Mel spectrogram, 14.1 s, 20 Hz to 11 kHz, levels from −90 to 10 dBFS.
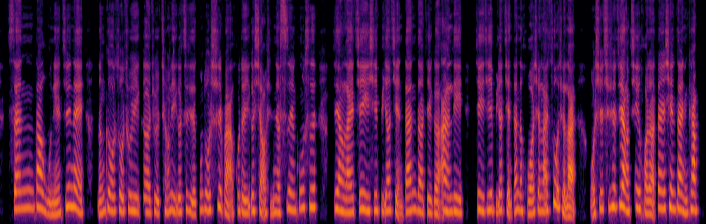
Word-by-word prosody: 3 260 +1 -1
到 270 -2 +4
5 180 -6 -2
年 175 +3 0
之 285 +5 +1
内 225 -9 +2 0.2
能 185 +3 -3
够 225 -2 -1
做 220 -2 -1
出 230 +1 -3
一 215 -2 0
个 205 -1 -2
就 205 +2 -5
是 180 - 0
成 210 +4 -4
立 220 - -1
一 - - -5
个 210 - -1
自 215 +3 -6
己 215 - -2
的 170 -1 +1
工 235 +4 -7
作 235 -2 -1
室 260 +3 -1
吧， - - 0
或 225 - -6
者 210 - 0
一 190 - +1
个 225 - 0
小 225 -3 0
型 195 +1 -5
的 195 -1 +1
私 210 +6 -5
人 230 -1 -1
公 260 +2 -2
司， 275 0 0 0.3
这 250 - -4
样 225 -3 +4
来 200 0 +2
接 245 +4 0
一 220 - +2
些 230 +1 -2
比 225 -1 -6
较 225 - +1
简 230 - -3
单 220 +3 +1
的 215 -3 0
这 205 -2 -2
个 180 -2 +1
案 215 0 +2
例， 205 -3 -1 0.2
接 245 -1 -1
一 220 - +1
些 230 +2 0
比 230 - -6
较 - - +2
简 235 - -1
单 225 +3 -1
的 225 - +1
活 185 -5 0
儿 - - +2
先 220 +2 -2
来 225 - +1
做 275 +5 +1
起 - - -1
来， - - +5 0.3
我 180 - -1
是 250 +7 -2
其 265 +1 -6
实 285 0 +4
这 300 +2 0
样 270 -6 +7
计 260 +4 -1
划 210 -6 0
的。 180 -1 +2
但 265 -1 +2
是 250 - +3
现 260 -2 +2
在 245 -2 +4
你 190 - 0
看 230 +2 +3
225 Hz, 335 characters per minute, -23 LUFS, 205-250 Hz, 0.3 s, 样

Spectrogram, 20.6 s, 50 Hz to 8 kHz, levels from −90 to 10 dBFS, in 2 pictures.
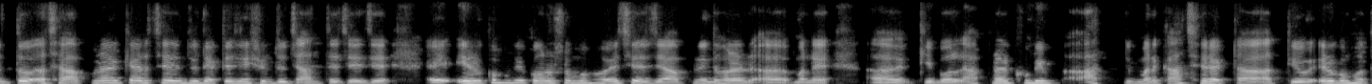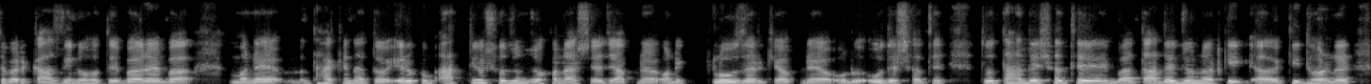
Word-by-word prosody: তো - - +9
আচ্ছা 175 0 -2
আপনার 215 +2 -2
কাছে 210 0 +1 0.2
যদি 180 0 0
আর 175 - +3
একটা 180 - +1
জিনিস 175 0 -2
একটু 160 -3 -1
জানতে 150 +3 -3
চাই 130 0 0
যে, 135 - +2 0.4
অ্যা 465 - +5 0.2
এরকম 205 +4 +4
কি 215 - +2
কোন 200 -1 +2
সময় 200 -2 -1
হয়েছে 185 +4 +2
যে 150 - +1
আপনি 160 0 -7
ধরেন 155 0 +2 0.2
আ - - +2 0.2
মানে 140 - -1 0.4
আ - - +2 0.3
কি 145 - -1
বলে? 130 0 +2
আপনার 190 +3 0
খুবই 195 0 +3 0.4
আত 165 - -8 0.3
মানে 155 -1 0
কাছের 180 +2 -1
একটা - - -7 0.2
আত্মীয় 150 -1 -1
এরকম 195 +1 +4
হতে 175 -1 -4
পারে 165 -1 +1
কাজিনও 160 +2 -1
হতে 145 -2 -1
পারে 140 0 +4
বা 135 - +3 0.5
মানে 135 0 +1 0.4
থাকে 180 +1 -3
না? - - +1
তো - - +1
এরকম 195 +2 +4
আত্মীয়স্বজন 220 -5 -1
যখন 165 0 -2
আসে 140 0 -6
যে - - 0
আপনার 150 -1 -5
অনেক 150 0 -6 0.2
ক্লোজ 155 -2 +5
আরকি 130 -1 -5
আপনে 135 +1 -7 0.2
ওর - - -2 0.2
ওদের 140 -1 +1
সাথে। 130 +2 -4 0.3
তো - - +2
তাদের 195 +2 +3
সাথে 215 0 +1 0.3
বা 160 - +3
তাদের 160 +4 +4
জন্য 185 -1 +3
আরকি 175 0 -2
কি - - -21
আ - - +3 0.2
কি - - +1
ধরনের 155 -2 +1
170 Hz, 200 wpm, -23 LUFS, 150-195 Hz, 0.5 s, তো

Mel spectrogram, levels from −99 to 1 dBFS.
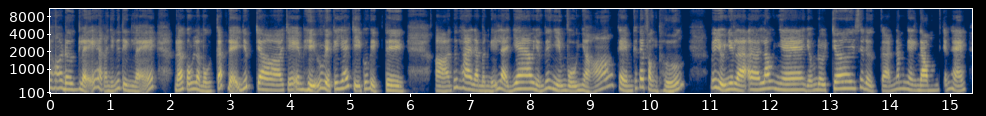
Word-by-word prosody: hóa 285 0 -3
đơn 235 -3 -1
lẻ 235 - +2
hoặc - - -1
là 175 - -5
những 175 +1 -7
cái 280 - -5
tiền 200 -5 -3
lẻ, 240 - 0 0.3
đó 215 +2 +4
cũng 225 0 +2
là 245 -2 +1
một 170 -3 -3
cách - - +5
để - - +2
giúp 320 +4 -1
cho 210 -4 +3
trẻ 215 +1 -2
em 230 - -1
hiểu 215 +2 +3
về 265 - +4
cái 245 +1 -3
giá 280 +2 0
trị 370 -2 +1
của 255 - -5
việc 185 -8 -3
tiền. 190 -3 +2 0.5
Ờ, 175 -1 -1
thứ 305 - -5
hai 255 -6 +2
là 195 -2 +1
mình 180 -1 -6
nghĩ 175 +2 -4
là 260 - +4
giao 255 +7 +2
những 195 -5 -3
cái 285 +1 -3
nhiệm 195 -6 -2
vụ 175 -2 -1
nhỏ 205 - -3 0.2
kèm 185 - 0
các 275 - -10
cái 320 - +4
phần 195 - -2
thưởng, 180 - -2 0.4
ví 300 +1 0
dụ - - +6
như 220 +4 +2
là, 210 -5 +5
à, 225 -1 +3
lau 265 +3 +2
nhà, 220 -3 +3
dọn 190 +2 -4
đồ 215 -1 -1
chơi 265 +1 +1
sẽ 300 +3 -7
được, 210 -8 -4
ờ, 185 -1 -2
5.000 225 -2 -6
đồng 195 -1 +5 0.2
chẳng 255 - -7
hạn, 185 -4 +1
220 Hz, 240 wpm, -23 LUFS, 190-255 Hz, 0.5 s, dụ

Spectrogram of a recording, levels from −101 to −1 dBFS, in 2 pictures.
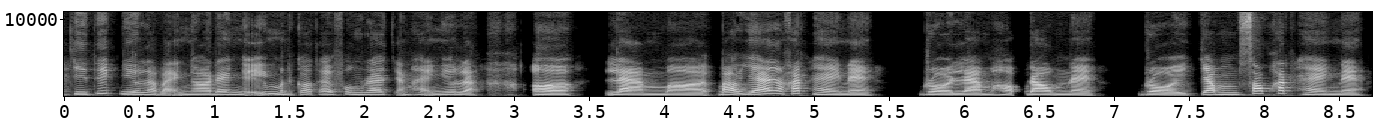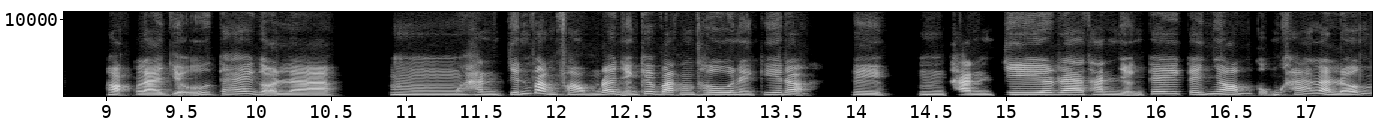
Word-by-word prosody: chi 275 -2 -4
tiết 350 +2 -6
như 265 - -1
là 220 -4 -2
bạn, 185 +2 -3
ờ, 195 0 +1
đang 215 +2 -2
nghĩ. 275 - -2
Mình 285 -4 -3
có 260 +2 -3
thể 205 -4 -4
phân 240 +1 -7
ra 235 -1 0
chẳng 225 0 -8
hạn 190 - -6
như 215 +2 -5
là, - - -1 0.3
ờ, 195 -2 +5 0.2
làm, 185 -2 +3
ờ, 175 -1 +2
báo 255 - +3
giá 270 +5 +6
cho 340 - +2
khách 335 +1 +2
hàng 205 -7 -1
nè, 175 -1 +2 0.3
rồi 195 -2 +2
làm 185 -1 +3
hợp 185 -1 -2
đồng 190 -1 +4
nè, 170 -3 +1 0.3
rồi 175 -4 0
chăm 240 +1 +3
sóc 335 +6 +5
khách 360 -1 +2
hàng 200 -6 -1
nè, 170 -1 +1 0.3
hoặc - - +2
là 175 -2 +4
giữ 175 +9 -4
cái, 290 +3 -3
gọi - - 0
là, 165 -3 +1 0.3
ừm, 190 -3 -6
hành 195 -1 -2
chính 255 - -5
văn 325 -9 +6
phòng 195 -6 -2
đó, - - +4
những 230 -9 -2
cái 300 - -1
văn 260 -1 +3
thư 255 0 0
này 195 - -4
kia 235 +1 -6
đó 280 +1 +1 0.3
thì, 190 -4 -4 0.2
ừm, 200 -2 -6
thành 190 -1 +3
chia 245 +3 +2
ra 240 -1 +4
thành 215 -4 -2
những 180 - -4
cái 300 0 -1
cái 245 - -2
nhóm 275 +3 +2
cũng - - -11
khá 260 +2 -4
là 250 - +4
lớn 205 - -1
215 Hz, 240 wpm, -24 LUFS, 190-260 Hz, 0.3 s, giá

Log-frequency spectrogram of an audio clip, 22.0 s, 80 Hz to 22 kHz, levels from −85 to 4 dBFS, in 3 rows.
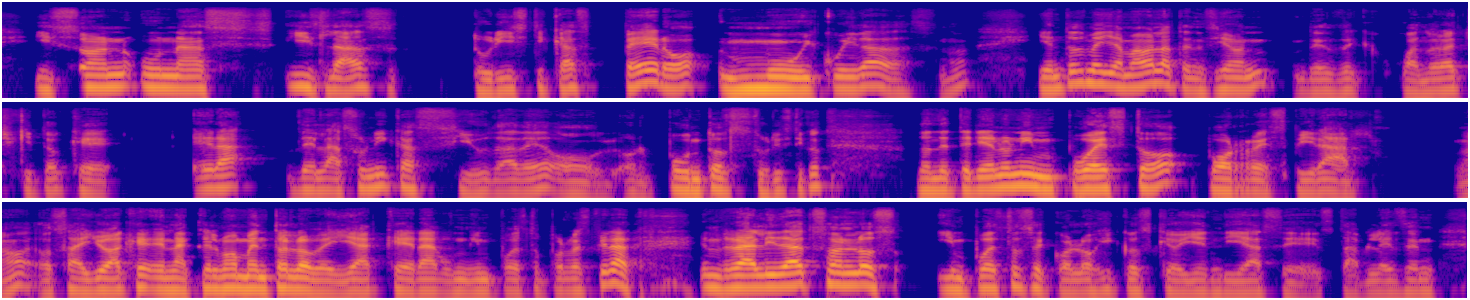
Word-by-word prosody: Y 135 -1 -6
son 155 +6 +1
unas 145 -3 -1
islas 150 -3 -2 0.3
turísticas, 130 +4 -4
pero 170 -3 +2
muy 140 0 +4
cuidadas, 140 -4 -2
¿no? 150 - -15 0.3
Y 140 - -3
entonces 190 +8 -1
me 190 - +3
llamaba 165 0 +2
la 195 - +2
atención 140 - -5
desde 120 0 -10 0.2
cuando 115 0 -6
era 130 +1 -1
chiquito, 120 -1 -8
que 115 -4 -4 0.4
era 155 +4 -1
de 130 +1 -6
las 130 - -4
únicas 145 -1 -3
ciudades, 115 -1 -6
o 105 -2 -8
o 105 -4 -13
puntos 130 -1 -2
turísticos, 120 +8 -7 0.4
donde 130 0 -1
tenían 135 +3 +3
un 160 +1 +5
impuesto 140 +5 +3
por 125 -1 0
respirar, 115 -2 -2 0.4
¿no? - - -5
O 110 - -7
sea, 130 +2 -1
yo 130 +2 +3
a - - +4
que 150 +2 +3
en 135 - +2
aquel 140 +2 +2
momento 145 -1 +5
lo 135 -2 +6
veía 115 +2 +1
que 130 - +1
era 120 0 +5
un 115 +1 -6
impuesto 115 0 -7
por 125 +3 -8
respirar. 180 +11 +3 0.3
En 155 0 -1
realidad, 160 +4 +8
son 175 0 +4
los 175 -1 +3
impuestos 140 +3 -2
ecológicos 120 -2 -5
que 125 - -7
hoy 110 0 -1
en 110 -1 -4
día 110 0 -2
se 105 -2 -10
establecen 110 +2 -9
130 Hz, 175 wpm, -25 LUFS, 120-150 Hz, 0.4 s, realidad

